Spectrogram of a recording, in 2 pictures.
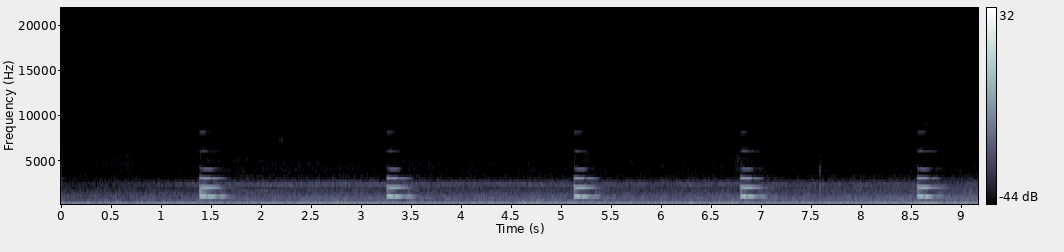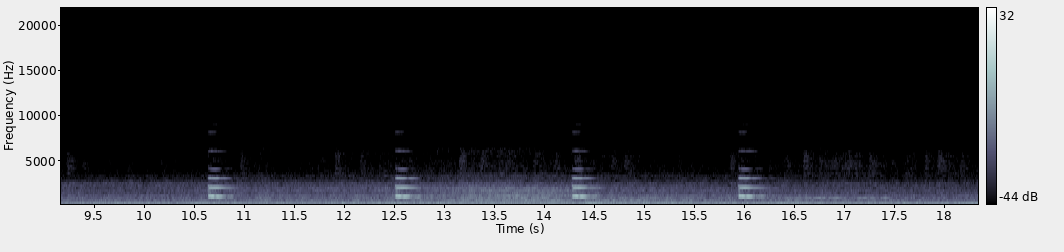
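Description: Otis traction elevator's floor-passing beep sounding as the car descends, ten short beeps about every two seconds, one for each floor passed. Under them is the car's steady low travel rumble.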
